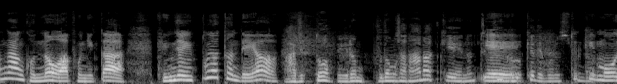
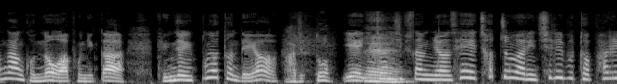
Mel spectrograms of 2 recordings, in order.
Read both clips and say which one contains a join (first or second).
first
